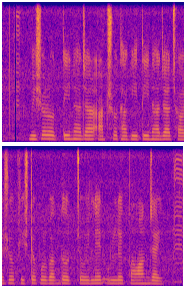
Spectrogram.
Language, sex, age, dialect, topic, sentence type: Bengali, female, 18-24, Rajbangshi, agriculture, statement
